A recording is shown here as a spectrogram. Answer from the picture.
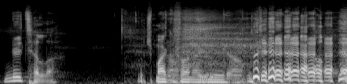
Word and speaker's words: Nutella: it's not Nutella, it's Nutella.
